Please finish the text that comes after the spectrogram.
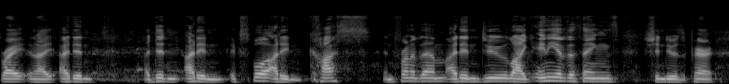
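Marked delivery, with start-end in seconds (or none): none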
